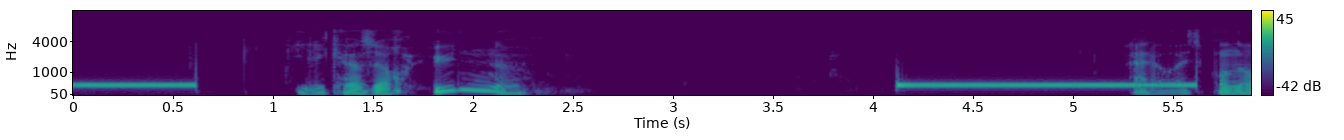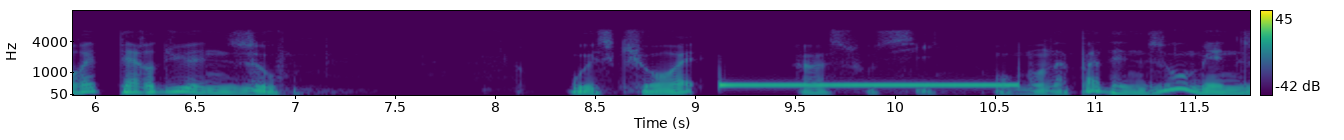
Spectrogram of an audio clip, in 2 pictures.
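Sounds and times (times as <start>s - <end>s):
speech: 1.1s - 2.4s, 5.3s - 7.1s, 8.4s - 11.7s
single-pitched ringback tone from an outgoing phone call: 4.1s - 5.6s, 9.1s - 10.6s.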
